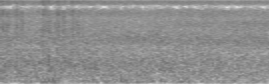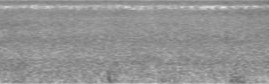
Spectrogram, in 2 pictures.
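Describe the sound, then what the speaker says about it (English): Ocean surf breaking at Snapper Rocks, Rainbow Bay, a steady roaring wash of waves close by, with occasional heavier bursts of water and some wind buffeting the microphone. "The waves are getting a bit too close to my pocket."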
